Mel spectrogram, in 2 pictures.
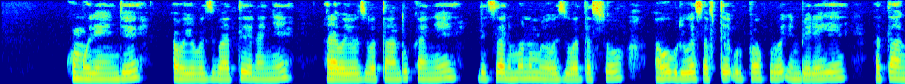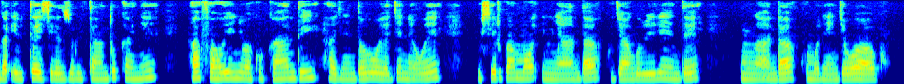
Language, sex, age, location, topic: Kinyarwanda, female, 18-24, Kigali, health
